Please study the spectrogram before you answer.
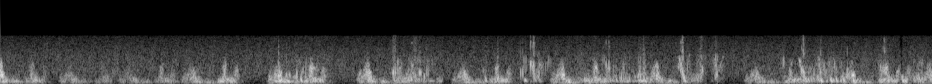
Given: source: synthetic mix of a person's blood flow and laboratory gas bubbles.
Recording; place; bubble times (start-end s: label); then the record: Doppler ultrasound of blood flow; precordium
2.73-3.29 s: bubbles
3.90-4.36 s: bubbles
4.81-5.02 s: bubbles
5.17-5.53 s: bubbles
5.76-6.52 s: bubbles
6.75-6.91 s: bubbles
6.95-7.06 s: bubbles
7.11-7.24 s: bubbles
7.81-7.87 s: bubbles
7.96-8.51 s: bubbles
8.78-8.95 s: bubbles
8.99-9.33 s: bubbles
From the record:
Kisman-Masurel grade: 232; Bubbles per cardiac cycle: several, 3 to 8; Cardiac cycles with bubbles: 50 to 99%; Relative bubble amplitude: moderate (0.250 to 0.450); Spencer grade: 3 (all of the cardiac periods contain showers or single bubble signals, but not dominating or overriding the cardiac motion signals); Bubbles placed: only in the low amplitude regions of the cardiac cycle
